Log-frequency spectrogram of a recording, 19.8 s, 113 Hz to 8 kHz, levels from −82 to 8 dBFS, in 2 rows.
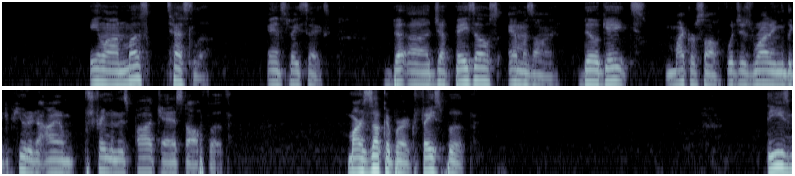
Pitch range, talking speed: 110-135 Hz, 90 wpm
